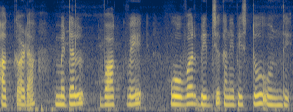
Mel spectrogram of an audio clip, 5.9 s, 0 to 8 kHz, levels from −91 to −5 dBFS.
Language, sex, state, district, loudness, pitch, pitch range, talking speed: Telugu, female, Telangana, Hyderabad, -18 LUFS, 215 Hz, 205-225 Hz, 70 wpm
